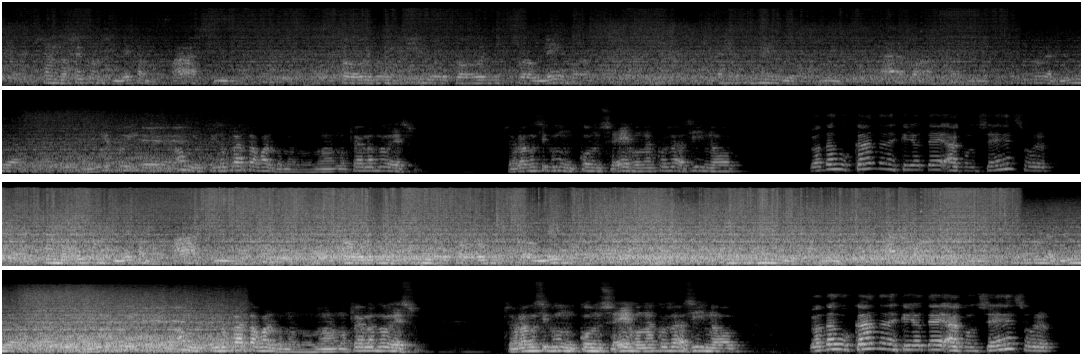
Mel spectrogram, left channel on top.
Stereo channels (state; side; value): quieter; left; 15.2 dB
